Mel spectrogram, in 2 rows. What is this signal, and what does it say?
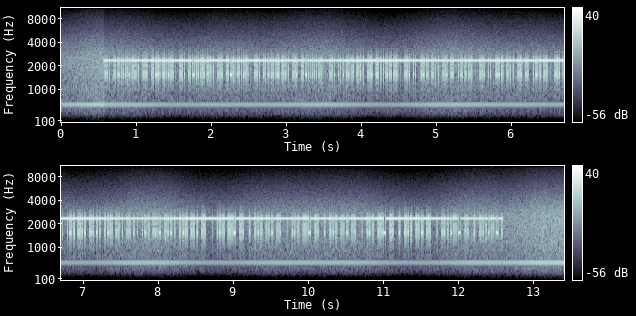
Weather fax (radiofax), 120 lines a minute, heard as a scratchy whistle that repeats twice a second, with radio static and a steady whistle near 550 Hz.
